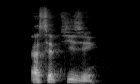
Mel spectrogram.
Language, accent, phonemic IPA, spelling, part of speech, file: French, France, /a.sɛp.ti.ze/, aseptisé, verb / adjective, LL-Q150 (fra)-aseptisé.wav
- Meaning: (verb) past participle of aseptiser; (adjective) banal, bland, sanitized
